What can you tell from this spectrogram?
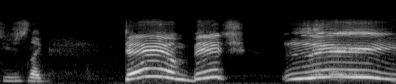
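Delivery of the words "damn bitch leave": very high, shrill, full-throated yell, "leave" drawn out. Retelling what a buddy yelled on a loud, drunk night: retelling a shout at full volume. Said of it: "top of his lungs".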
